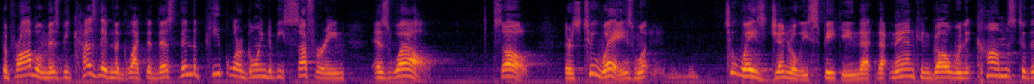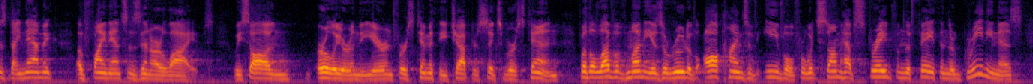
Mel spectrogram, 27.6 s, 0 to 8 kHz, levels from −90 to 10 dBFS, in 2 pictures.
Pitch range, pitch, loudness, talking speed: 125-170 Hz, 150 Hz, -22 LUFS, 170 wpm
